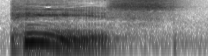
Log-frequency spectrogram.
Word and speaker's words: peace: で次はですね、 Peace、これもやっていきたいと思います。 Peace のスペルは P-E-A-C-E なんですね。でこれローマ字読みしちゃうとですね、ペアセって読みたいところですけども、この PEA っていうのが出て、E って伸ばすことが多いですね。お茶なんかも T って言うじゃないですか。だから EA は E って申します。伸ばします。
